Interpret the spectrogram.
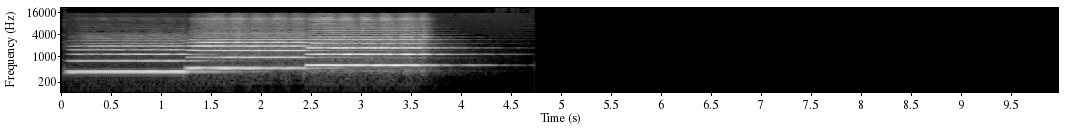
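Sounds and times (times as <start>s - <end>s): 
flute: 0.0s - 4.7s.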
